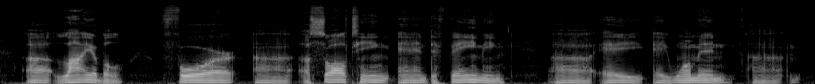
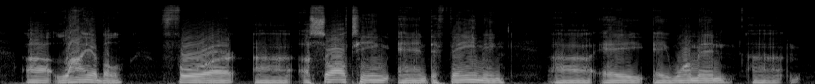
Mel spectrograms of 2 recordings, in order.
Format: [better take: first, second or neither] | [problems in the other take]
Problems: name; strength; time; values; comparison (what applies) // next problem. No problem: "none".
first | distortion; heavy; 14% of the sound clipped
